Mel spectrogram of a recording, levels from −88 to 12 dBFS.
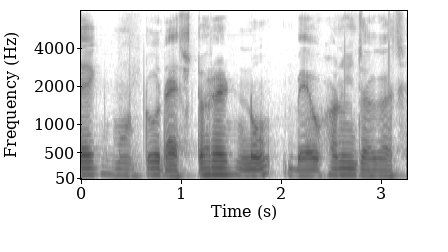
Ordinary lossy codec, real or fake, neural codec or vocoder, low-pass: none; real; none; none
